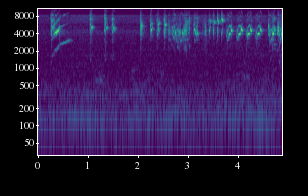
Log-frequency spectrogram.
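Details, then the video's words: Red siskin in classic song: after an opening rising whistle, a run of sharp high chirps breaks into rapid twittering trills and quick repeated notes toward the end, over a low steady background hum. "suara kicauan burung red siskin klasik gacor (spinus cucullatus)"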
